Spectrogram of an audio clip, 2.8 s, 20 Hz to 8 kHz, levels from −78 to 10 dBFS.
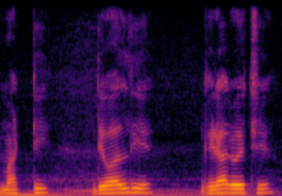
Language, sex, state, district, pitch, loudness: Bengali, male, West Bengal, Alipurduar, 145 Hz, -15 LUFS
